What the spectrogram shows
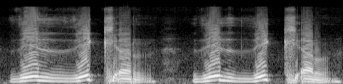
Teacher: Karena sebelum huruf yang dimatikan itu ada huruf kasrah, maka dia dibaca dengan tipis rohnya, tidak dibaca wal Qur'ani dzidzikr, enggak, tapi dia dzidzikr, dzidzikr.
